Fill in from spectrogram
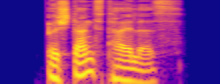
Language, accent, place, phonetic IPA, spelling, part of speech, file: German, Germany, Berlin, [bəˈʃtantˌtaɪ̯ləs], Bestandteiles, noun, De-Bestandteiles.ogg
- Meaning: genitive singular of Bestandteil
